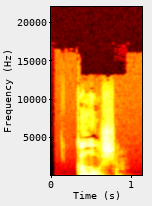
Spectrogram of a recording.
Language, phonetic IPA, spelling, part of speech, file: Russian, [kɐˈɫoʂə], калоша, noun, Ru-калоша.ogg
- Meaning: 1. galosh 2. swim fin foot pocket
